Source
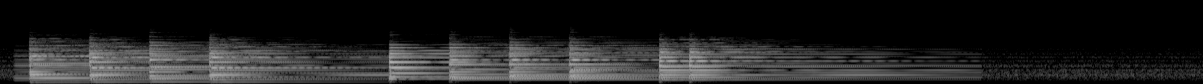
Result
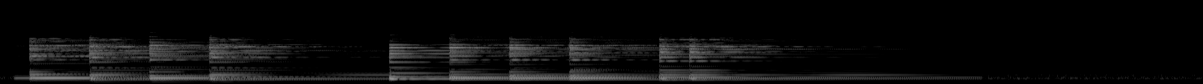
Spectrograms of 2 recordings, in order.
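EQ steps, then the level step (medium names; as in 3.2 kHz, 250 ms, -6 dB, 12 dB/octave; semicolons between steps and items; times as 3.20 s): vowel filter i; dynamic bell 1.3 kHz, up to +8 dB, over -60 dBFS, Q 0.93; tone controls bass -5 dB, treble +13 dB; +1.0 dB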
